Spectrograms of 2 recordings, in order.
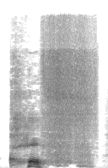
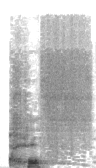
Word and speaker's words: cough: of that is simply cough with an f sound don't get stressed about the spelling with the o-u-g-h just pronounce it with an f sound cough cough your turn well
